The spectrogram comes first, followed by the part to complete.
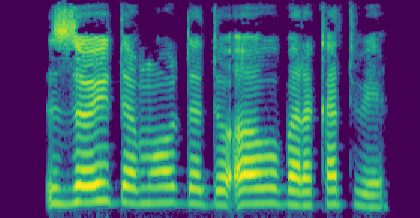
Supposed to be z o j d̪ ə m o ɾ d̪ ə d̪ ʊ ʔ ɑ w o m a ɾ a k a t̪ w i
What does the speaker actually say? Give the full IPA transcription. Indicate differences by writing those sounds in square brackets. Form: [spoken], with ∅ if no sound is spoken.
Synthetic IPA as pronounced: z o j d̪ ə m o ɾ d̪ ə d̪ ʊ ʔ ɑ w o [b] a ɾ a k a t̪ w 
